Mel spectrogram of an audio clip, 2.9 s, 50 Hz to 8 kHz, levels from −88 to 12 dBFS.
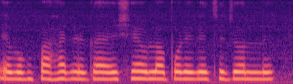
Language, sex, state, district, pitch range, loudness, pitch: Bengali, female, Tripura, West Tripura, 235-245 Hz, -12 LUFS, 240 Hz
